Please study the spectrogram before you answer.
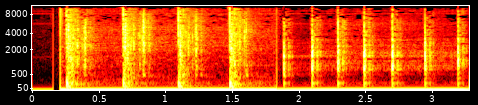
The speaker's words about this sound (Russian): Недалеко она увидела маленький домик. Подошла, постучала.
